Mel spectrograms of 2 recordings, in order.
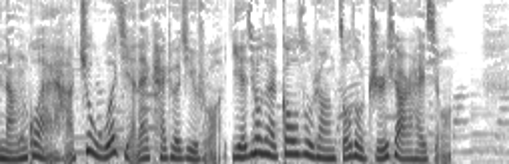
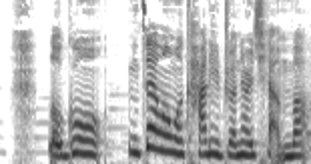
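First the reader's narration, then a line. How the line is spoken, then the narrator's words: Tearful. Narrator (Chinese): 我姐的声音，带着哭腔说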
